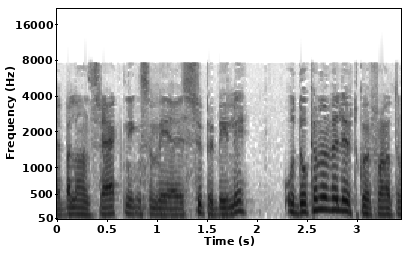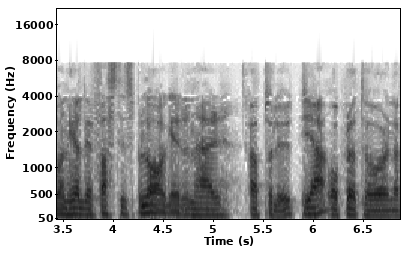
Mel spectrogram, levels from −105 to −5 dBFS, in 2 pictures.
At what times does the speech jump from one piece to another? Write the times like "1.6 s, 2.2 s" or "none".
2.3 s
